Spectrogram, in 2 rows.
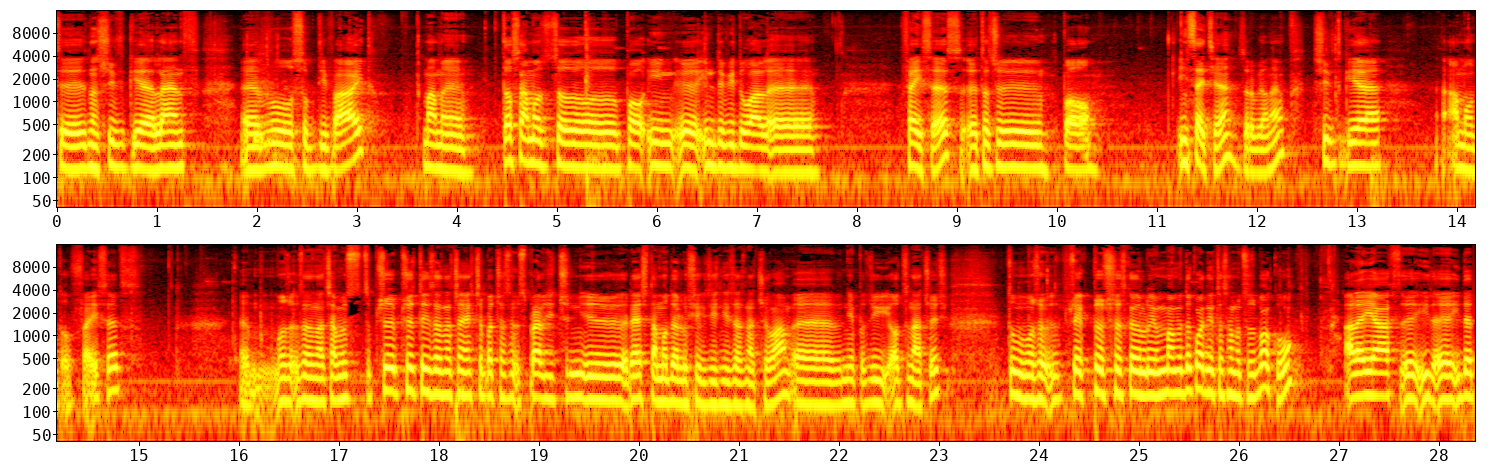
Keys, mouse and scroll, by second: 0.9 shift+g, 2.2 w, 4.2 1, 12.8 shift+g, 23.9 s, 26.6 ctrl+z.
